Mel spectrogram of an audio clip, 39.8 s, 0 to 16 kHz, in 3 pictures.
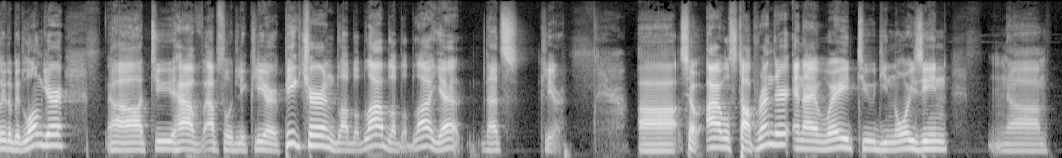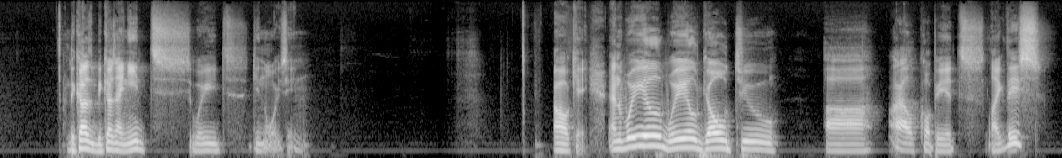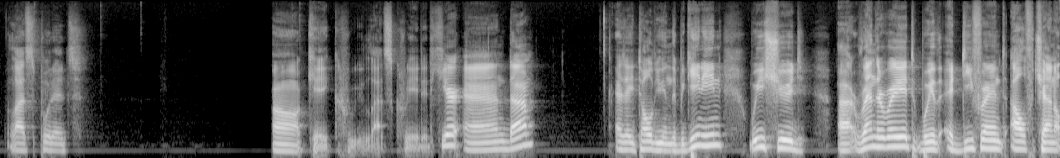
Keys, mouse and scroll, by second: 1.0 click, 1.0 click, 24.4 click, 24.5 click, 27.2 click, 27.8 click, 30.2 click, 30.3 click, 31.8 ctrl+v, 34.5 click, 35.3 click, 37.5 click, 38.3 click, 38.4 click, 38.8 middle click, 39.2-39.7 scroll down 1, 39.7-39.8 scroll up 1.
